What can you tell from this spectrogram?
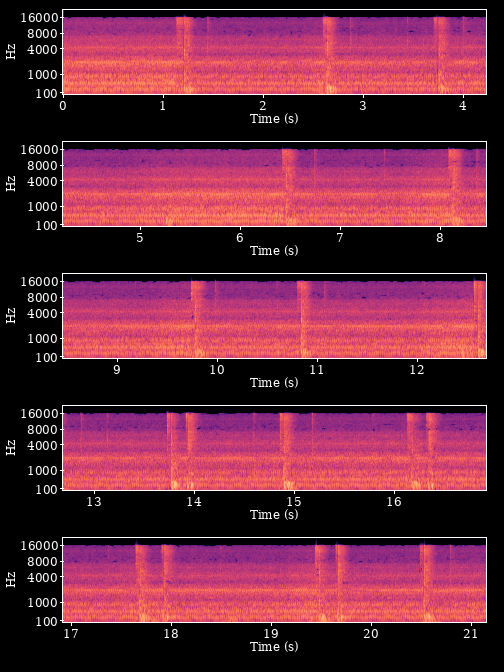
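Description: Pneumatic brad nailer firing nails into half-inch wooden boards: about eighteen sharp shots at irregular intervals, some in quick pairs. A steady mechanical hum runs underneath.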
